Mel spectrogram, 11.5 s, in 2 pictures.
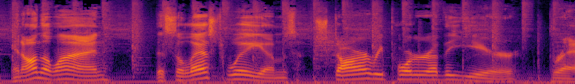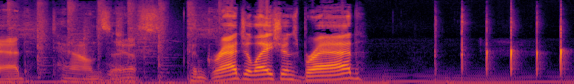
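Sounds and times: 
speech: 0.1s - 9.5s
studio clapping: 10.0s - 11.4s.

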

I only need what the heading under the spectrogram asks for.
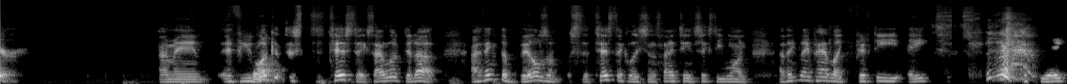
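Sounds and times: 
speech: 1.6s - 10.6s
person sneezing: 9.7s - 10.4s.

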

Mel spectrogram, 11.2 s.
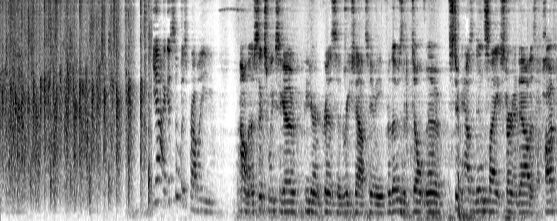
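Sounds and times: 
audience round of applause: 0.0s - 3.1s
speech: 3.1s - 11.1s.

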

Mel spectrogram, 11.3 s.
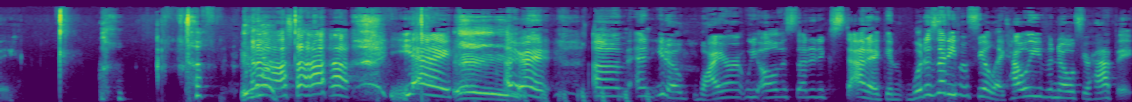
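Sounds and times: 
speech: 0.1s - 0.3s, 2.7s - 11.3s
finger snap: 0.6s - 0.8s
laughter: 2.2s - 6.7s.

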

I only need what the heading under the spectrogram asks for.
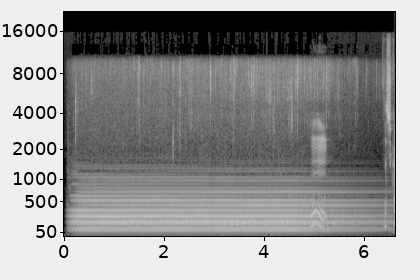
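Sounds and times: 
plainfin midshipman fish hum: 0.0s - 6.6s.

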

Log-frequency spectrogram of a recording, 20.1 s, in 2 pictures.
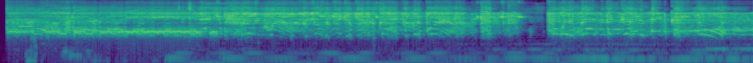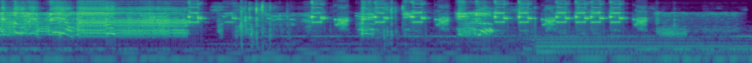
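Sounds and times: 
jamming song: 1.1s - 20.0s
police radio button beeps: 12.6s - 19.1s.

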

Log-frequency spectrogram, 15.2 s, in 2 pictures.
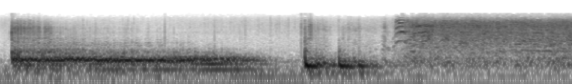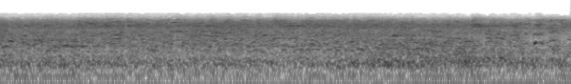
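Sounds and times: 
cannon shot fired across a ship's bow: 0.1s - 5.2s
laughter: 5.1s - 15.2s.

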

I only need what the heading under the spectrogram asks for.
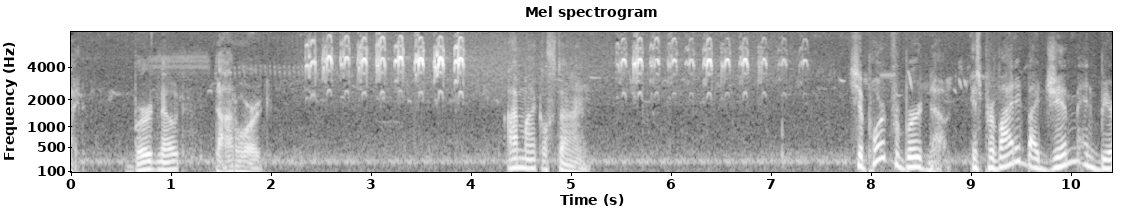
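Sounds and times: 
speech: 0.6s - 2.0s, 4.4s - 5.3s, 7.8s - 10.4s
American Kestrel calling shrill notes: 2.2s - 4.4s, 5.2s - 9.2s.

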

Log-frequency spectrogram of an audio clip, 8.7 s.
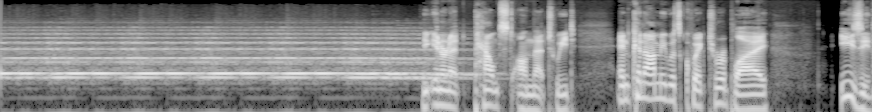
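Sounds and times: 
eerie horror video game siren: 0.0s - 5.3s
speech: 4.2s - 8.7s.

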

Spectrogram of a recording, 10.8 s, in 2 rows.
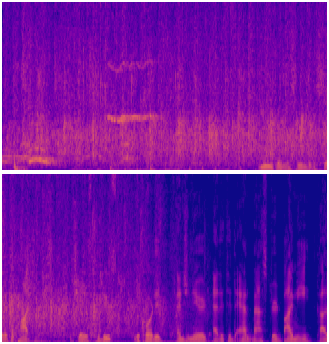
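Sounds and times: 
audience applause: 0.0s - 9.0s
whistles: 0.6s - 3.1s
speech: 4.4s - 6.1s, 6.7s - 10.8s.

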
